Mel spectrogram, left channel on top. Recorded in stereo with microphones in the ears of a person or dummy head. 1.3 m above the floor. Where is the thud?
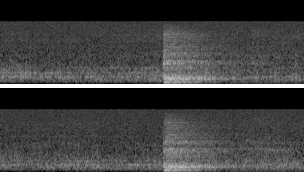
25° left (ahead or behind), 1.5 m.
